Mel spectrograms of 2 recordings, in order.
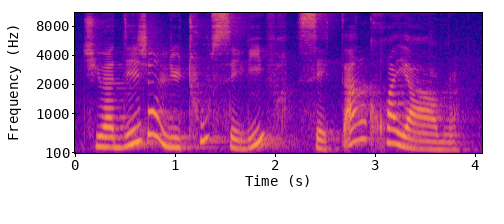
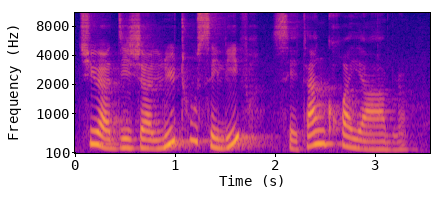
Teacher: You can hear a little liaison there between the T and the vowel.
